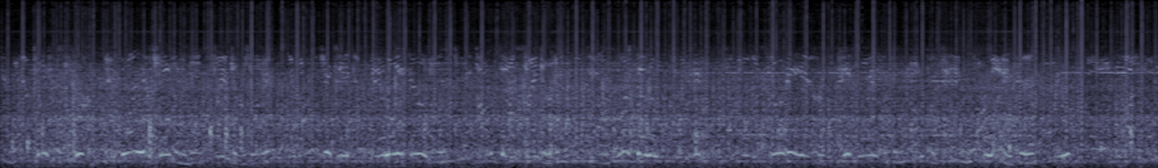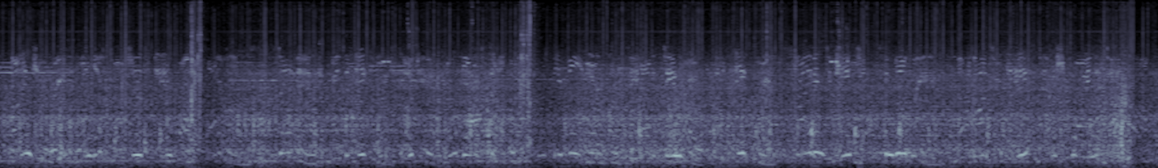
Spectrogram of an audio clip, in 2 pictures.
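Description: Tyres hum steadily on a highway from inside a moving car.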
